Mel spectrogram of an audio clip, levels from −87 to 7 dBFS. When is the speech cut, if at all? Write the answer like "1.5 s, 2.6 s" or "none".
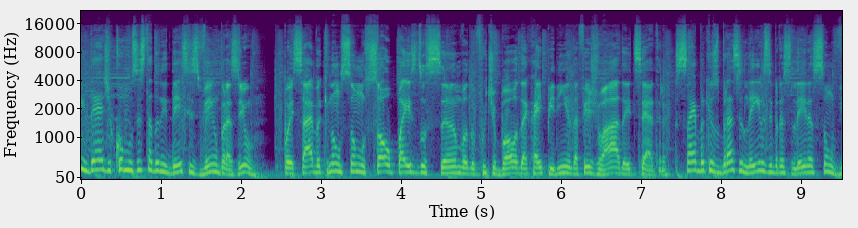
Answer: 8.5 s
